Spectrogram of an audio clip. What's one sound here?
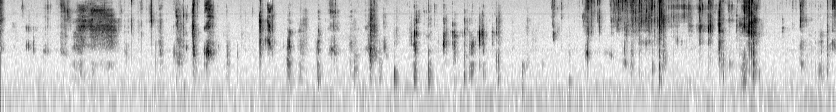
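A young woman slurps soup close to a microphone.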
